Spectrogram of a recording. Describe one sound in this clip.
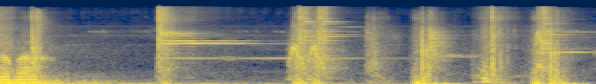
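Blades clash and strike in a fight.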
